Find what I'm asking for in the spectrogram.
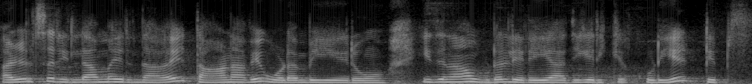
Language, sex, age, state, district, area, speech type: Tamil, female, 18-30, Tamil Nadu, Tiruchirappalli, rural, spontaneous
